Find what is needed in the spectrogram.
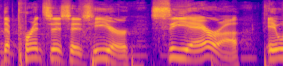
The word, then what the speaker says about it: Ciara: Well, what happened is when she got with Russell Wilson and sports people started talking about her, guys that didn't know music were calling her Ciara because of the way it's spelled.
